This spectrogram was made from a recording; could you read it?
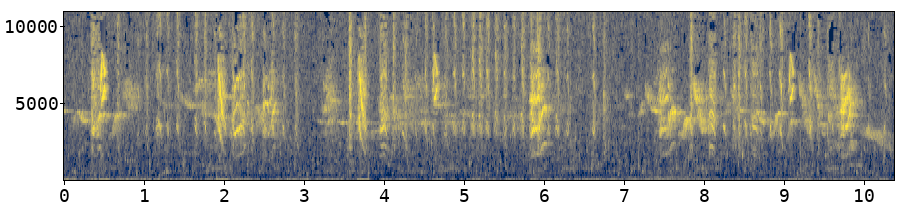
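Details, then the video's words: Double-collared seedeaters, female and male calls used to stimulate a male: high, thin chirps in short bursts of a few notes, clustered about every two seconds, with rapid fluttering wingbeats throughout. "PIADOS de Coleiros Fêmeas e Machos Para Foguear Seu Coleiro!!!"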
